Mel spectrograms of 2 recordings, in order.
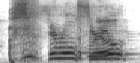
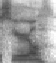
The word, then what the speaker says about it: Ciryl: Ciryl. There's a Y and an L. I mean, the C is a S instead of a K. This is ridiculous. So you just went to Ciryl?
